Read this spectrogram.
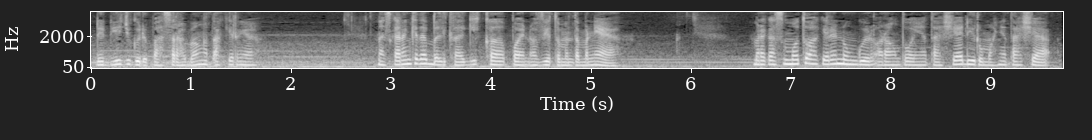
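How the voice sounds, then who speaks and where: A woman's voice: fairly low pitch, fast, pauses often, warm tone, a little hiss or hum. A woman telling a horror story to a friend in a chatty, slangy way, often calling out to her listener.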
